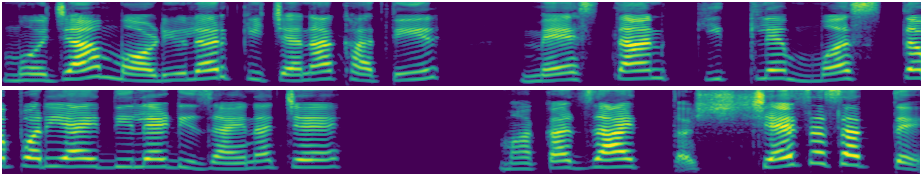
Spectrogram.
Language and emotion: Goan Konkani, happy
